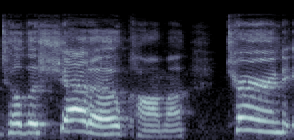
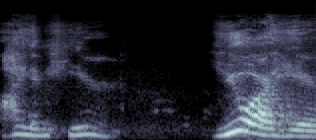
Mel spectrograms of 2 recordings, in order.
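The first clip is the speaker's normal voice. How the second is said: hushed whisper, lower pitch; 6 semitones lower than usual. Retelling a witness's account of a shadow thing speaking to them, whispering. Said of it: "It whispers to me".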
